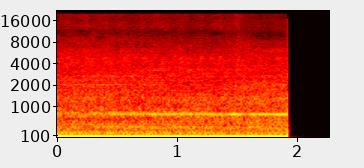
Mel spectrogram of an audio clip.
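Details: 3rd-gen Ram Cummins diesel at idle: a steady mid-pitched howl rides over the loud low idle. The owner suspected the turbo or fan clutch, but it turned out to be a bad alternator bearing.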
